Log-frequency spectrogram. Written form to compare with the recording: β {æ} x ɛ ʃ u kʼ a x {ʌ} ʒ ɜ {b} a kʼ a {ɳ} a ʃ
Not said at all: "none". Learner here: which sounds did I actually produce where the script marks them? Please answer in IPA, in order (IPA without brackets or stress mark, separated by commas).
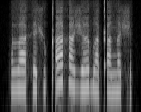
a, a, b, n̪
